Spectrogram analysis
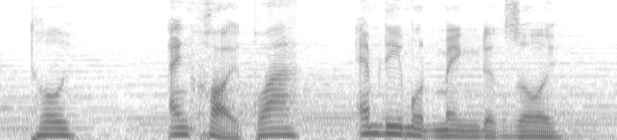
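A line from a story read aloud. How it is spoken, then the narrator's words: Shouting. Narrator (Vietnamese): Hét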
